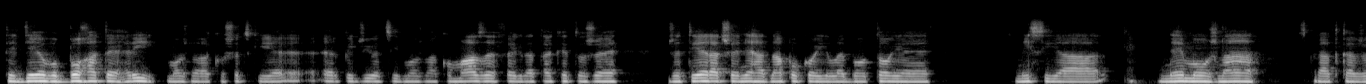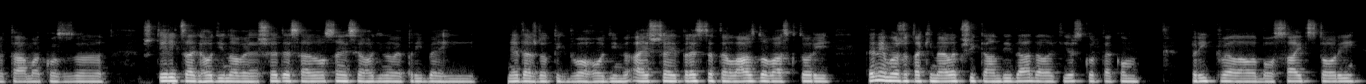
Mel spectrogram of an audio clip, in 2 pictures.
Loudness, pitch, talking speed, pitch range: -18 LUFS, 140 Hz, 145 wpm, 130-145 Hz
